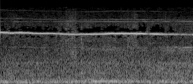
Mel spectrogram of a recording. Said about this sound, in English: See, there's steam coming out of our tea kettle. This is so exciting. Listen. Ooh. It's a tea kettle fart. It worked.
